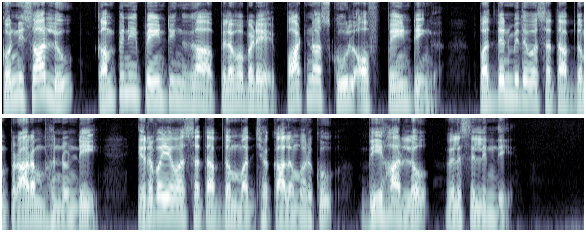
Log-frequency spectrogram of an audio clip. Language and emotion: Telugu, neutral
